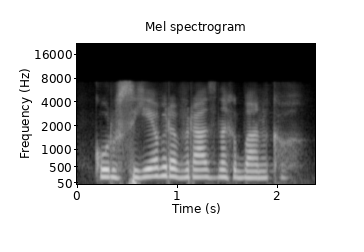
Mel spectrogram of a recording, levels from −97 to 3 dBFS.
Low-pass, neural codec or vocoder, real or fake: 7.2 kHz; codec, 16 kHz, about 1 kbps, DyCAST, with the encoder's durations; fake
